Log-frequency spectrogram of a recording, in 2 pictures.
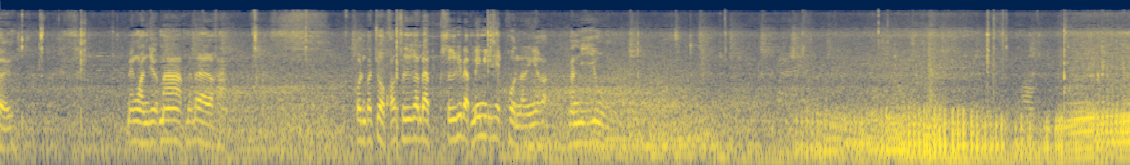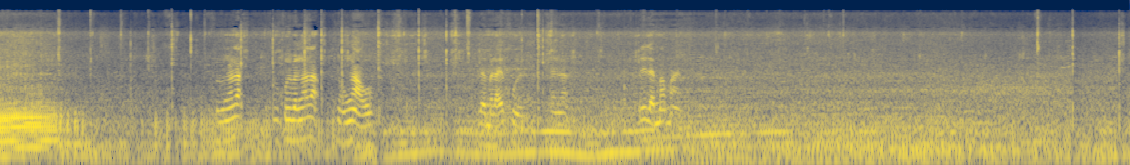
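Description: A fork scrapes and clinks on a plate.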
